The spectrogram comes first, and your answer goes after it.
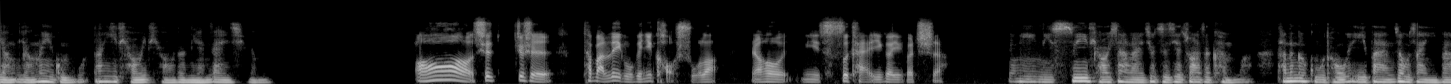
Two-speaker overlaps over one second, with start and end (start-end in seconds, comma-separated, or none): none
